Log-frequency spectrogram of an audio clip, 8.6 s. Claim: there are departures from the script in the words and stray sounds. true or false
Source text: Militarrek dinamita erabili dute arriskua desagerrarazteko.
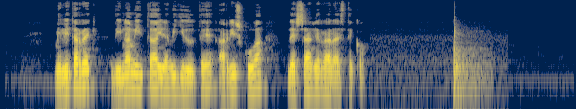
true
